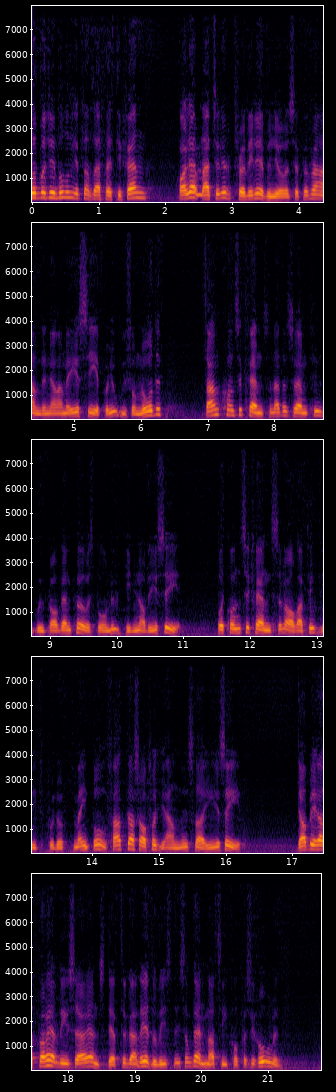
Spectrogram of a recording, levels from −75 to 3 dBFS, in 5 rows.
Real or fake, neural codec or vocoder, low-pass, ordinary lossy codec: fake; codec, 16 kHz, 0.5 kbps, FunCodec, trained on LibriTTS, 25 frames a second; none; none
